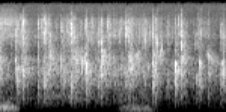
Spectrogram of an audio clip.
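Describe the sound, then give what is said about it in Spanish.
An audience applauds the King, God, together: a steady crackling wash of many hands clapping at once, sustained and fairly loud for the full few seconds with no one speaking over it. “Dele un aplauso al Rey.”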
